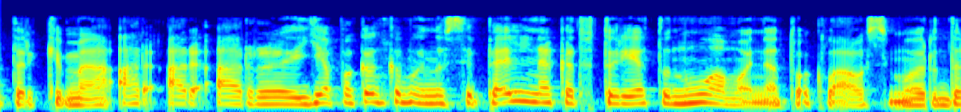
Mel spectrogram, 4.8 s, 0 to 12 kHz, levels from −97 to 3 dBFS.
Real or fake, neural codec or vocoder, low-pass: real; none; 7.2 kHz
